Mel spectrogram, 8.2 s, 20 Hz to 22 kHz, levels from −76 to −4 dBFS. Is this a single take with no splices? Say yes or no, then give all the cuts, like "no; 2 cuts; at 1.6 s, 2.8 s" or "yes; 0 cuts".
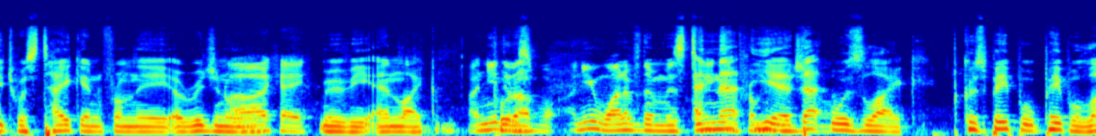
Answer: no; 2 cuts; at 3.5 s, 6.2 s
